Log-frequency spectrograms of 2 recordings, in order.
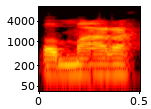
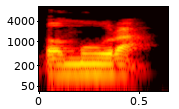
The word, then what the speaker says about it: pemurah: tentang keutamaan sifat pemurah hati-hati nanti keliru membacanya bukan pemarah nih tapi pemurah jadi antara pemarah dengan pemurah itu sangat berbeda sama dengan harokat di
